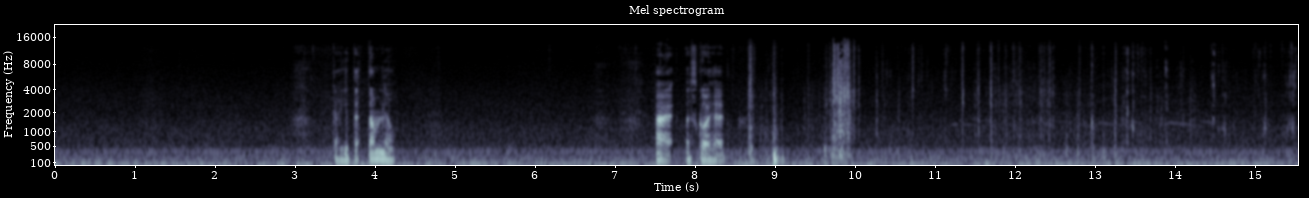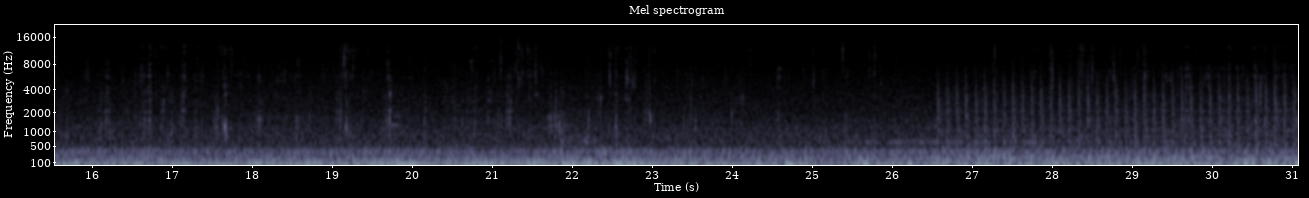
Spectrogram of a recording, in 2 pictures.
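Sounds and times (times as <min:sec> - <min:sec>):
steady low hum: 0:00.0 - 0:31.0
wet chewing sounds: 0:10.2 - 0:31.0.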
